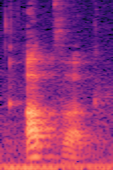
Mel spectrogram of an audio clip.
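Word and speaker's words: Upwork: अप के ऊपर उन्होंने, चूंकि अमेरिकन एक्सेंट जो है फर्स्ट सिलेबल पे स्ट्रेस कर रहा है, अपवर्क।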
